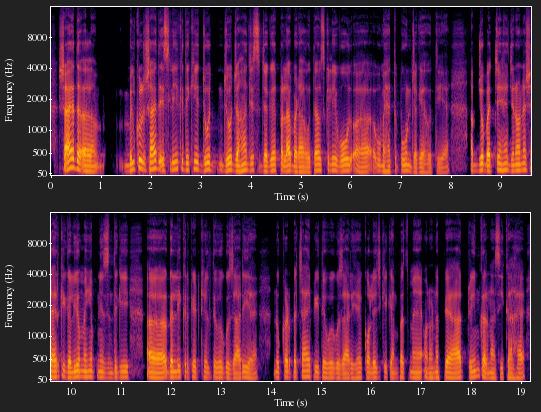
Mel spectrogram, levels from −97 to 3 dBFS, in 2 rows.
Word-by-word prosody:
शायद 185 -3 +8
अ, 110 -5 +5 0.6
बिल्कुल, 155 +5 +4
शायद 155 +4 +5
इसलिए 145 +5 +1
कि 165 0 -4
देखिए 150 +2 0
जो 135 +4 +1 0.2
जो 125 +5 +3
जहाँ 120 +3 +4
जिस 140 0 -3
जगह 115 +2 +2
पला-बढ़ा 110 -2 +4
होता 100 +5 0
है, 130 - +3
उसके 130 +1 -6
लिए 130 0 0
वो 115 0 +1
अ, 100 -3 -1
वो 120 - -4
महत्वपूर्ण 115 +2 -3
जगह 100 -2 -4
होती 90 +1 -9
है। 95 0 -8 0.4
अब 120 - -1
जो 140 - +7
बच्चे 120 +4 +4
हैं 140 +1 0
जिन्होंने 130 +4 +1
शहर 120 -2 +2
की 125 +1 -6
गलियों 115 +3 +3
में 120 -1 -1
ही 125 - -2
अपनी 120 -1 -5
ज़िंदगी 110 +2 -5
अ, - - -8 0.8
गली 115 +1 +2
क्रिकेट 115 0 -7
खेलते 110 0 -7
हुए 110 0 -3
गुज़ारी 100 +3 -3
है, 100 +1 -6 0.3
नुक्कड़ 110 +2 -2
पे 115 - -3
चाय 125 +2 -2
पीते 110 0 -5
हुए 105 0 -3
गुज़ारी 100 -1 -4
है, 105 +2 -5
कॉलेज 105 0 -3
के 110 - -8
कैंपस 105 0 -6
में 105 -1 -4
उन्होंने 105 +1 -5
प्यार 105 -1 +2
प्रेम 120 +4 -3
करना 100 -1 0
सीखा 100 0 -5
है, 100 +1 -2
115 Hz, 190 wpm, -22 LUFS, 105-125 Hz, 0.8 s, शायद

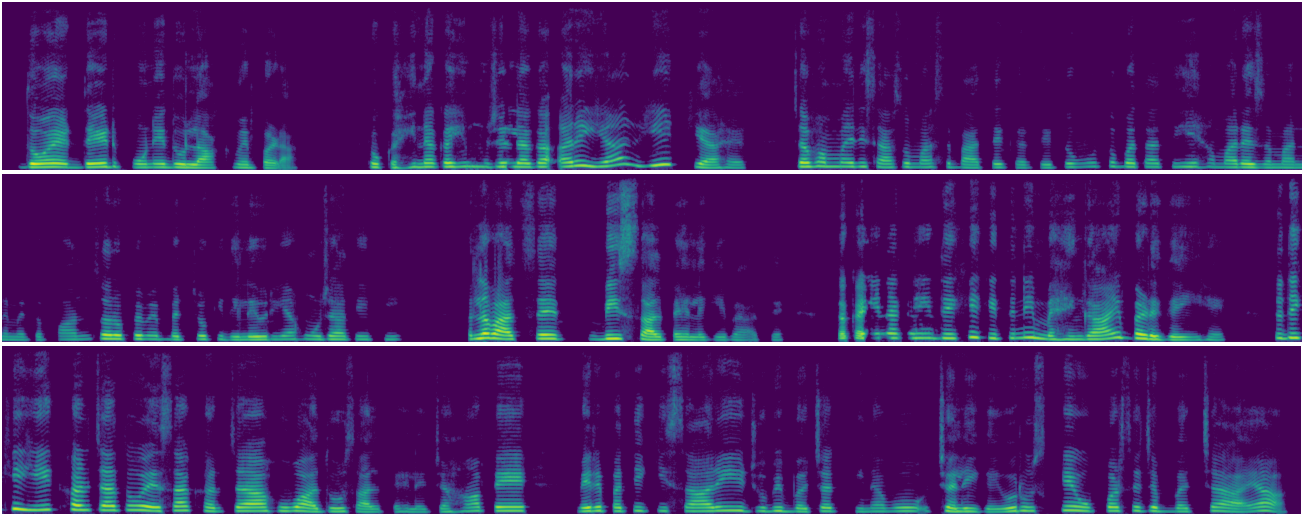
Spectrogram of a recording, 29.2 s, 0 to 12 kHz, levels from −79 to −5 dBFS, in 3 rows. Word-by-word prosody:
2 235 +1 +9
या 255 -1 +7
डेढ़ 245 +5 +4
पौने 235 0 -2
2 230 -1 +3
लाख 200 -2 0
में 210 -2 -5
पड़ा। 190 -2 -8 0.6
तो 240 - +1
कहीं 215 +1 -8
न 260 +1 0
कहीं 270 +1 +1
मुझे 270 -1 -3
लगा 260 0 +2
अरे 285 +5 +1
यार 340 +8 0
ये 365 +7 +2 0.2
क्या 225 -5 -1
है? 200 -1 -12 0.4
जब 275 +1 +4
हम 290 - -1
मेरी 275 -1 -3
सासु 250 -1 -6
माँ 245 0 -9
से 250 0 -15
बातें 215 0 -8
करते 205 -2 -16
हैं, 205 - -11
तो 250 - -6
वो 265 +2 -16
तो 285 - -9
बताती 260 -1 -7
है 265 - -5
हमारे 240 -2 -2
जमाने 220 -1 -11
में 200 -1 -14
तो 200 0 -18
500 235 +5 -1
रूपए 255 -1 +2
में 240 -2 -9
बच्चों 225 +2 -5
की 230 +1 -15
डिलीवरियाँ 210 +3 -3
हो 230 -1 -7
जाती 225 0 -5
थी, 220 0 -19 0.6
मतलब 310 +3 +9
आज 250 -4 +7
से 275 +2 +5 0.3
20 270 0 +5
साल 205 -5 +4
पहले 195 -1 -5
की 190 0 -15
बात 190 -1 -17
है, 190 - -17 0.4
तो 155 - +2
कहीं 315 0 +2
न - - +4
कहीं 315 0 -4
देखिए 305 +5 +1
कितनी 320 +1 -1
महँगाई 235 +2 0
बढ़ 280 -5 +8
गई 195 -3 -1
है। 195 -2 -14 0.4
तो 315 - -1
देखिए, 335 +5 +4
ये 335 0 +1
खर्चा 320 -2 +5
तो 315 +1 -1
ऐसा 285 +1 +4
खर्चा 255 -1 +1
हुआ 250 -3 +2
2 220 +2 -4
साल 195 -4 -6
पहले 195 -2 -14
जहाँ 215 +5 -7
पे 265 0 +4 0.4
मेरे 245 +3 +4
पति 245 +2 -4
की 255 -1 -11
सारी 250 +3 -1
जो 245 0 -10
भी 260 +2 -3
बचत 220 +1 -5
थी 220 -1 -19
ना, 225 +1 -11
वो 240 +1 -7
चली 220 -4 +1
गई 195 -1 -10
और 240 +4 +1
उसके 290 +3 -3
ऊपर 260 0 0
से 265 +1 -7
जब 240 -4 -3
बच्चा 225 +3 -5
आया, 240 +6 -3
245 Hz, 200 wpm, -22 LUFS, 220-270 Hz, 0.6 s, 2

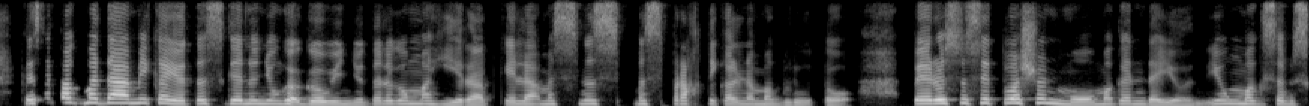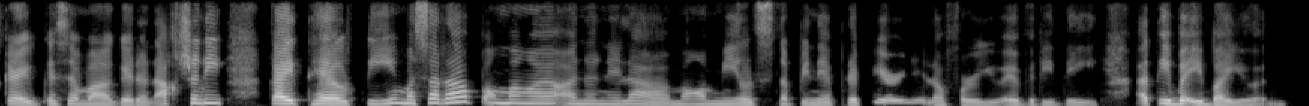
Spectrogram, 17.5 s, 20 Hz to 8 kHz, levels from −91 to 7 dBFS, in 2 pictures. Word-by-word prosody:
kasi 270 +3 0
pag 340 -4 +3
madami 305 -3 +6
kayo 250 -6 +4
ta's 255 +1 -2
ganun 250 -1 +2
yung 240 0 -2
gagawin 205 -1 +3
niyo, 185 -1 -7
talagang 225 +2 -2
mahirap 185 -5 -2
kaila 210 -1 -1
mas 230 +3 -4
mas 245 -1 -2
mas 235 -1 -3
praktikal 230 -3 -3
na 205 - -4
magluto. 170 -4 -6 0.4
Pero 260 +1 +8
sa 280 +1 -3
sitwasyon 295 0 +1
mo, 190 -6 +1
maganda 215 -2 -2
yun, 165 0 -6
yung 250 +1 -2
mag-subscribe 210 -3 -2
ka 215 - -3
sa 220 +1 -3
mga 190 -2 -1
ganon, 180 0 -3
actually, 290 +3 0 0.3
kahit 250 -1 +7
healthy 225 +2 +3
masarap 310 +7 +2
ang 280 - -2
mga 270 -2 -1
ano 235 0 -5
nila, 220 -5 -4
mga 200 +2 -5
meals 195 -1 -3
na 205 - -5
pine-prepare 180 -2 -5
nila 165 -1 -8
for 170 0 -6
you 175 0 -9
every 170 0 -5
day 165 +2 -11 0.2
at 230 - +1
iba-iba 210 -6 +4
yun. 170 +3 -6
215 Hz, 170 wpm, -23 LUFS, 185-255 Hz, 0.4 s, Pero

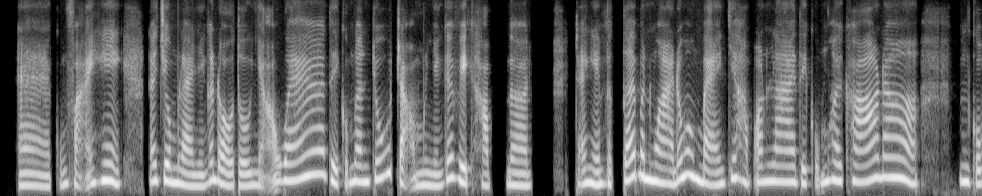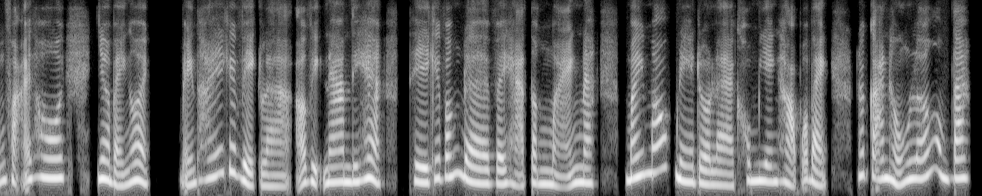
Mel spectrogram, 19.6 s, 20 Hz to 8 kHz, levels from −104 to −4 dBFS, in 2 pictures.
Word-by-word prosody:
À, 185 -2 -2
cũng 195 - -6
phải 205 +1 -3
hén? 255 0 +3 0.3
Nói 250 - 0
chung 250 -3 +2
là 190 -4 +1
những 175 +1 -2
cái - - 0
độ 205 -8 +2
tuổi 180 0 -1
nhỏ 190 - -3
quá 300 +8 +1
thì 240 - +3
cũng 200 +3 -5
nên 240 -1 +2
chú 290 +8 0
trọng 165 - -2
vào - - 0
những 180 0 -2
cái 295 - +1
việc 230 -5 +1
học, 180 -1 -3 0.2
ờ, 185 -2 0 0.5
trải 210 - -2
nghiệm 210 -2 +2
thực 205 - -6
tế 270 +4 +2
bên 315 -4 +4
ngoài, 225 -5 +3
đúng 285 +6 +3
hông 320 -6 +4
bạn? 205 -2 0
Chứ 295 - -1
học 245 -7 -3
online 240 0 0
thì 215 - 0
cũng 225 +2 -4
hơi 260 -1 +2
khó 250 +4 0
đó. 300 -7 +2 0.4
Ừm, 240 -1 +1
cũng 210 +2 -2
phải 275 +1 -1
thôi. 300 -1 +3 0.3
Nhưng 285 -2 +5
bạn 190 -1 -1
ơi, 255 -1 +3 0.3
bạn 190 +3 -2
thấy 295 +9 -3
cái 390 -1 0
việc 225 - +2
là 170 -1 -4
ở 220 - -1
Việt 230 -3 0
Nam 235 +2 +3
đi 235 +1 +3
ha, 280 -1 +4 0.3
thì 230 -2 +4
cái 290 +5 -2
vấn 320 +4 0
đề 230 -8 +3
về 205 -1 0
hạ 205 -4 -2
tầng 210 -2 0
mạng 190 +4 -1
nè, 225 -1 +2 0.3
máy 295 +6 +4
móc 405 +3 -1
nè, 255 -5 +4
rồi 210 -3 +1
là 190 -2 -2
không 255 +6 0
gian 240 -1 +1
học 240 -2 -1
á - - -1
bạn, - - +1 0.3
nó 335 - 0
có - - +1
ảnh 290 - +3
hưởng 240 -3 +2
lớn 290 +4 +2
hông 310 -7 +1
ta? 290 +1 +3
240 Hz, 255 wpm, -18 LUFS, 205-285 Hz, 0.5 s, Nhưng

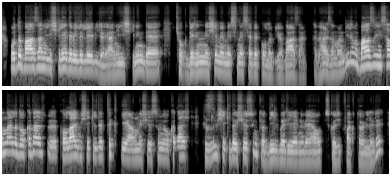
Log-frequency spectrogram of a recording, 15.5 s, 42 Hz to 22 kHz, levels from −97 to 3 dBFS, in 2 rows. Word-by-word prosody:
O 160 0 +3
da 205 -3 +6
bazen 170 +1 +8
ilişkileri 160 0 0
de 155 - +4
belirleyebiliyor. 140 -2 +1
Yani 110 +1 -2
ilişkinin 125 +4 -1
de 120 0 +1 0.2
çok 105 +1 -6
derinleşememesine 125 0 0
sebep - - -3
olabiliyor - - -8
bazen. - - -1
Tabii - - -13
her 120 0 -1
zaman 110 +3 -7
değil 255 +2 -5
ama 230 -6 -4
bazı 200 +3 +7
insanlarla 210 0 +1
da 185 - +1
o 180 - -2
kadar, 210 0 +1
ııı, 160 -2 -4
kolay 160 +3 +4
bir 155 - -6
şekilde 155 0 -4
tık 185 +3 -7
diye 140 -2 0
anlaşıyorsun 130 +2 -4
ve - - -4
o 130 - -6
kadar 165 +1 -2 0.3
hızlı 135 +4 -7
bir - - -6
şekilde 145 -3 -2
aşıyorsun 145 - -2
ki - - -7
o 110 -3 -5
dil 125 0 -3
bariyerini 115 -2 -1
veya 110 0 -2
o - - -5
psikolojik 115 +2 -6
faktörleri. 105 - -5
145 Hz, 180 wpm, -23 LUFS, 120-170 Hz, 0.3 s, bazen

